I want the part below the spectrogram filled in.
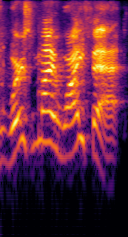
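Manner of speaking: put-on high, slow eager child; kid voice. Eight-year-old Emil searching for his wife, high and slow. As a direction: call like a little boy. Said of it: "He says".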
